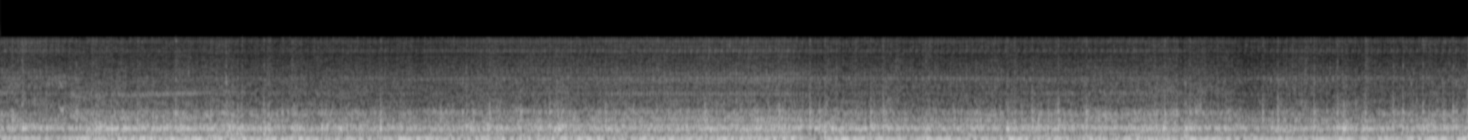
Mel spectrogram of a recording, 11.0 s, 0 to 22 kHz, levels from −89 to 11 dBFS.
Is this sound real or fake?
real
